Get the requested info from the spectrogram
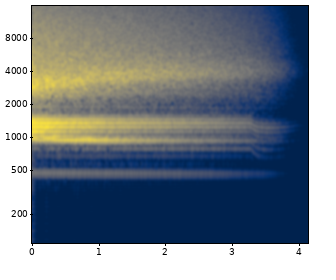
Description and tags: The Yamaha CS-15 is analog monosynth with 2 VCO, 2 ENV, 2 multimode filters, 2 VCA, 1 LFO.
analog, cs-15, metallic, ride, yamaha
